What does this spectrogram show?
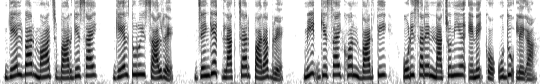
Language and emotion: Santali, neutral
